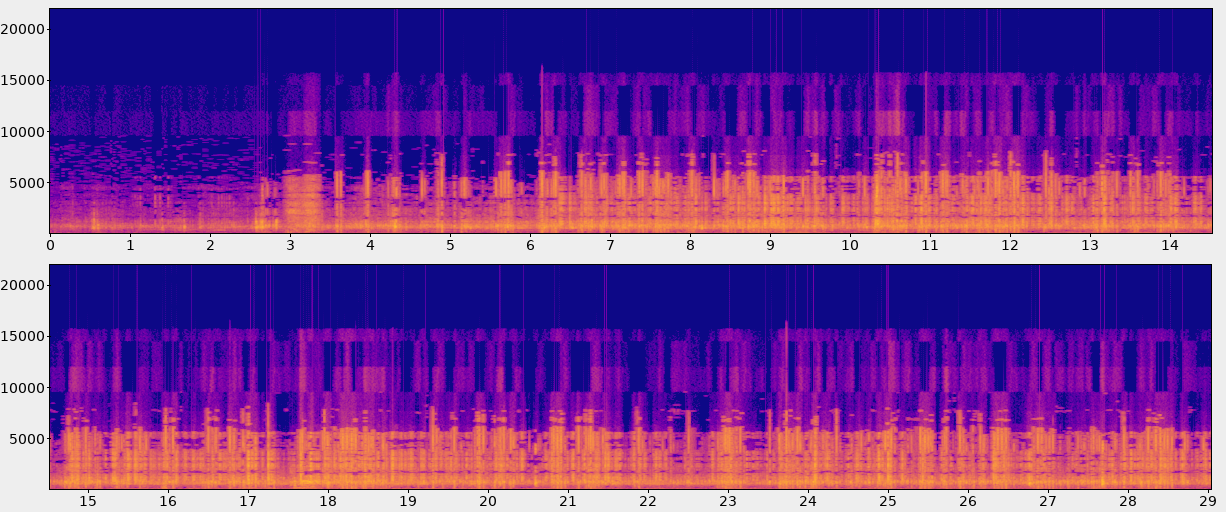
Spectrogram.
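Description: Continuous rattling and crunching as a vehicle-mounted camera jolts along a rough gravel dirt lane. It starts up about two and a half seconds in and then stays dense and steady.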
